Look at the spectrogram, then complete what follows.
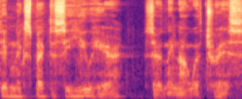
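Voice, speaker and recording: The speaker performs a put-on character voice and keeps a moderate pace. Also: man, very deep, low pitch for a man. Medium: video game. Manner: terse, dry.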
